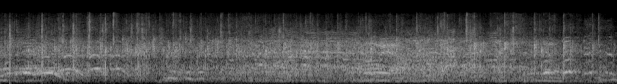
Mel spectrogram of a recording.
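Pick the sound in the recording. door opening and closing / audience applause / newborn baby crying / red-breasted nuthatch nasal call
audience applause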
